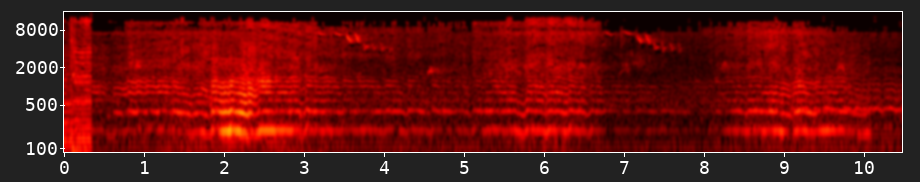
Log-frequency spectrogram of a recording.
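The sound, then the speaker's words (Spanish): A housefly buzzes alone in a continuous, reedy drone that swells and fades in loudness, rising to a peak early on and again near the end. “Bueno, este es el sonido de una mosca. Imaginaros esto multiplicado por miles o incluso por millones.”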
